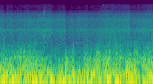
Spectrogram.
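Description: Wind buffeting the microphone: a loud, uneven low rumble with no clear pitch.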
